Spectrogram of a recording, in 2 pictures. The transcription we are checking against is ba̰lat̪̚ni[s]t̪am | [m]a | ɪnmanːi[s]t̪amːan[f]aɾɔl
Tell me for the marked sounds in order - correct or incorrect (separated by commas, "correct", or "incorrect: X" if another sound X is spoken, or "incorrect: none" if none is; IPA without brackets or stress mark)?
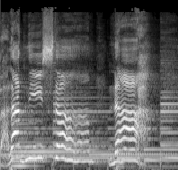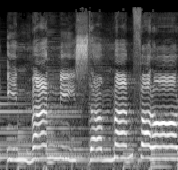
correct, incorrect: n, correct, correct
